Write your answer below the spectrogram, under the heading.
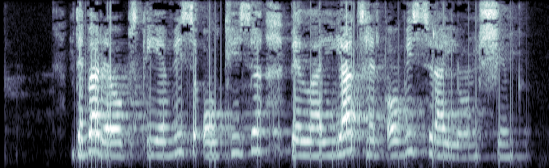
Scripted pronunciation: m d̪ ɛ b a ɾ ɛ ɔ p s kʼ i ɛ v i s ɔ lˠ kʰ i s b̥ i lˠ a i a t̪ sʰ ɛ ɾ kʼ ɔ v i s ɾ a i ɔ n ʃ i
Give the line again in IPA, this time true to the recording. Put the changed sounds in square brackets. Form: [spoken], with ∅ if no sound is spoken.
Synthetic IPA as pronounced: m d̪ ɛ b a ɾ ɛ ɔ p s kʼ i ɛ v i s ɔ lˠ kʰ i s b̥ [ɛ] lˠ a i a t̪ sʰ ɛ ɾ kʼ ɔ v i s ɾ a i ɔ n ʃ i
